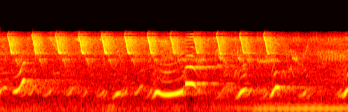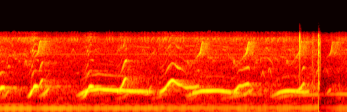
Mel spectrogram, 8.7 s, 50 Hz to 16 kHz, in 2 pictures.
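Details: Gibbons at a Thai wildlife rescue centre sing their dawn chorus around 6am at sunrise, overlapping whooping notes that swoop up and down, backed by insect buzzing.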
